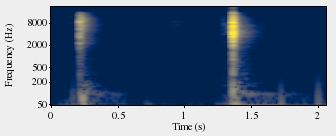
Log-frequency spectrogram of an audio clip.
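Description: Two short, sharp smacks close to the microphone, a little over a second apart.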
